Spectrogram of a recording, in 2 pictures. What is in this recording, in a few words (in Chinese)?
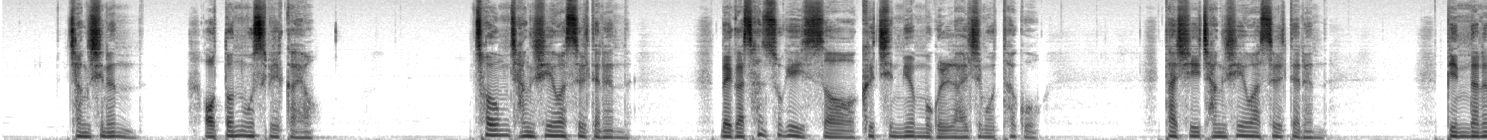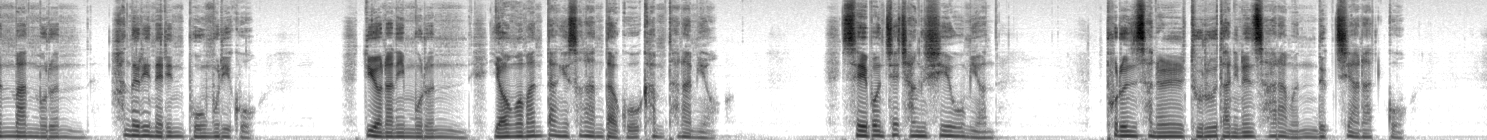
外籍韩语城市宣传片大气深情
